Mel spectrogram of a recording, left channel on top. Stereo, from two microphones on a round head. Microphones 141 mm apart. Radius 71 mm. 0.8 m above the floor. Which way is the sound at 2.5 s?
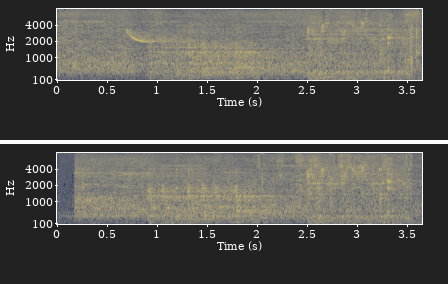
40° right (ahead or behind).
